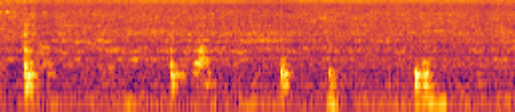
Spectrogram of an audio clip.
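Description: Grated bottle gourd frying in ghee in a nonstick pan with a faint, steady sizzle. A wooden spatula stirs and scrapes through it in short strokes about every second.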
